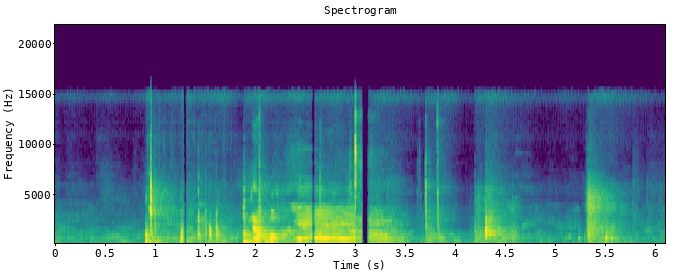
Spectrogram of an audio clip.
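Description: Foosball play: sharp knocks of the hard ball struck by the plastic men and hitting the table, coming in a quick flurry about a second in and then singly near the end. A wordless voice calls out in the middle.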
